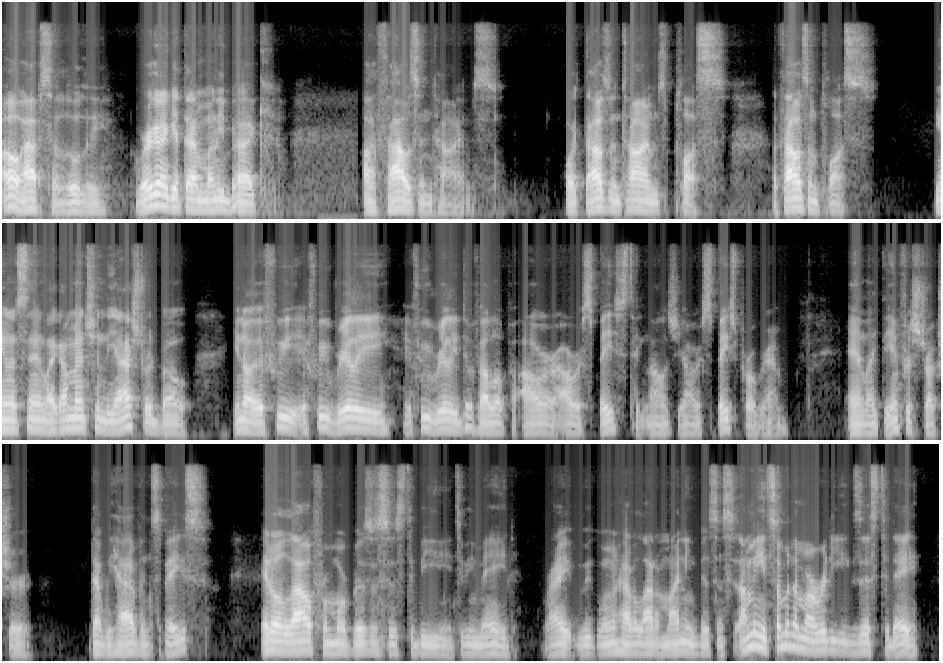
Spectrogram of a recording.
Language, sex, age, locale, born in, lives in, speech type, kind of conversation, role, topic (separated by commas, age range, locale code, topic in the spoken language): English, male, 25-29, en-US, United States, United States, conversation, unstructured, none, Why do you think space exploration matters to us today?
